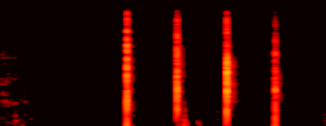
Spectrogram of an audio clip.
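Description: A person clapping four times, sharp separate claps about three a second.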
